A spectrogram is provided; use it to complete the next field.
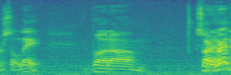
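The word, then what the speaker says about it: Soule: name wrong I'm sorry it's Charles soul with the e at the end so I don't know if it's Soul or soay but um so I read that accent no soul okay so Charles soul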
